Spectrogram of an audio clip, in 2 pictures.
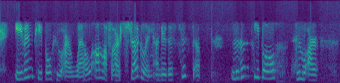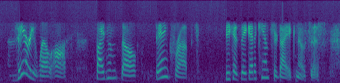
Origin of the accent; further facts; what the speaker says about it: Leroy, Illinois, United States; I grew up in Leroy, Illinois. I come from farmers. I am a rural, working-class person.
